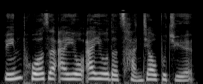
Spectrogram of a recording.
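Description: A woman narrating a novel recap in a fast scripted storytelling style, reading evenly and lightly voicing the characters. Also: on the high side, a little mellow, dry recording, clean studio sound.

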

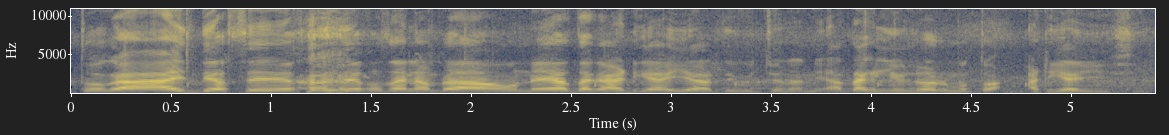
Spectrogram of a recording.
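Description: A young man from the Sylheti-speaking Karimganj area of India vlogs on village roads, chatting casually to the camera and often repeating his phrases. His Sylheti-accented voice is high, bright and forceful, rapid-fire with fairly even intonation. The phone is held at arm's length, with music under the outdoor recording and slight background noise.

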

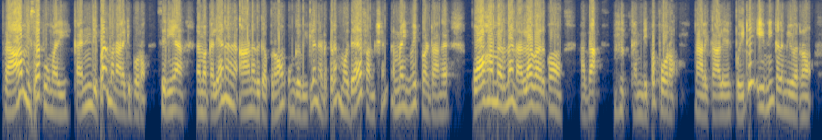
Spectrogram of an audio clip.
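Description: A playful young husband in a cartoon who teases his wife in a quick, slightly high voice, played by a man. The recording is dry and close. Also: expressive, no echo. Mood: gentle. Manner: mocking, teasing.

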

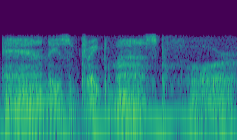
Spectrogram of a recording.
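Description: A man speaking through a face mask as he shows off a costume mask. He talks in a halting, often whispery way. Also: a bass voice, monotone, creaky. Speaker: vlogger showing a costume mask. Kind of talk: casual show-and-tell. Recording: tinny phone-like sound with faint noise.

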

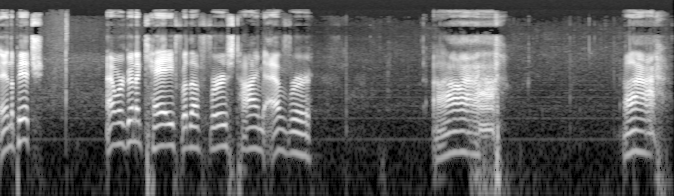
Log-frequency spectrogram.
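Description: A young man giving casual, excitable commentary while playing a baseball video game and talking to his viewers. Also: fairly high pitch, vocal fry, clean tone. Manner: excitable, talks to viewers and the screen. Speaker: gamer.

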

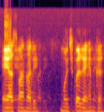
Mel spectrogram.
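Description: A man voicing a superstitious male servant who whines and begs his boss in a mid-pitched voice. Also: flat delivery, unhurried, creaky, a bit bright, lo-fi sound. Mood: pleading. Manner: whining, begging.

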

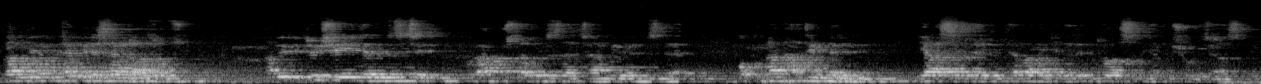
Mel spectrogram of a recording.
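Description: A man leading a memorial prayer from the pulpit microphone of a mosque, speaking in solemn, measured phrases. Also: fairly high pitch, dark tone, distant mic. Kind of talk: sermon and prayer. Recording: echoey mosque hall, voice from afar, faint noise.

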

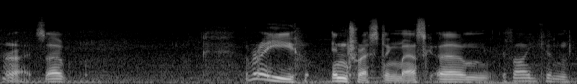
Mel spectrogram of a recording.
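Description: A man's voice: mid-range voice, big pitch swings, takes it slowly, a little mellow. A man giving a casual, unscripted review, with understated delivery, swearing and muttered asides. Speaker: military surplus gas mask reviewer. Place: outdoors in a garden at night. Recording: clearly noisy outdoor recording.

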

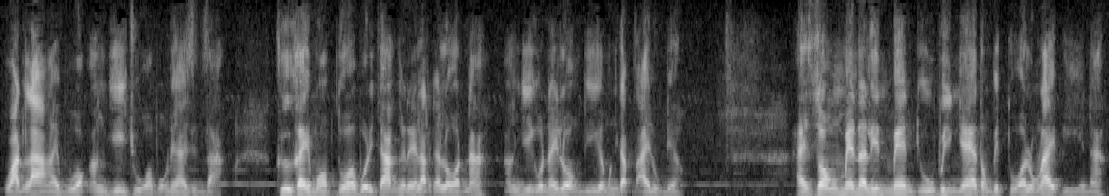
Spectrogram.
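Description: A man's voice: mid-range voice, fast talker, mellow. A man with a Southern Thai accent telling a ghost story in a chatty, rambling, conversational way. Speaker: guest storyteller. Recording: dull lo-fi recording.

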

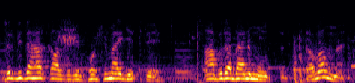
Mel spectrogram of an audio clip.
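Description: A man's voice: high voice, expressive, fast talker. An actor playing a naive, easygoing young man who talks back casually. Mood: cheeky. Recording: dull old film soundtrack with music.

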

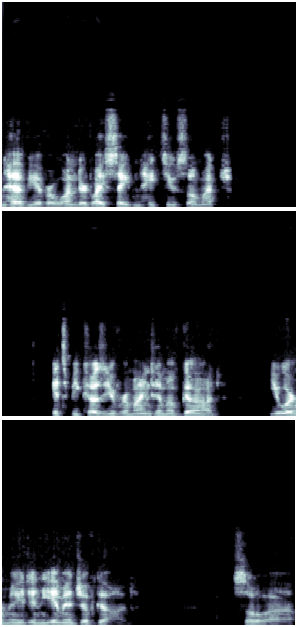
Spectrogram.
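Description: A man's voice: medium pitch, a little slow, vocal fry, fairly bright tone. A man vlogging casually about faith, rambling with restarts and filler words. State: hiccups. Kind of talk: casual religious monologue to camera. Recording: dull lo-fi audio.

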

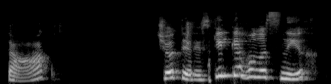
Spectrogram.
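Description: A woman preschool teacher giving a kindergarten literacy lesson, prompting the child with slow, clear instructions. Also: high voice, big pitch swings, darkish tone.

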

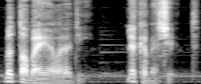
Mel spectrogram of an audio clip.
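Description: A man voicing a calm, kind old bookseller who speaks formal classical Arabic, in a slightly raised voice. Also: low voice, quick pace, breathy edge, soft background music, heavily acted.

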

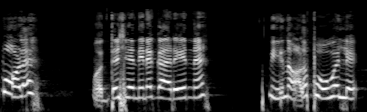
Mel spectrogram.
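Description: Woman doing a high, tearful cartoon grandmother. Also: normal speed. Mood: sad. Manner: gentle, coaxing. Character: tender grandmother, tearful and self-sacrificing. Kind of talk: cartoon voice acting.

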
